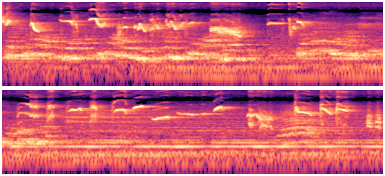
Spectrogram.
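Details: Oriental magpie-robin ngriwik song at midday: a run of varied whistles, buzzy chatter and upslurred notes, rich and unbroken, over a steady low tonal hum.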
